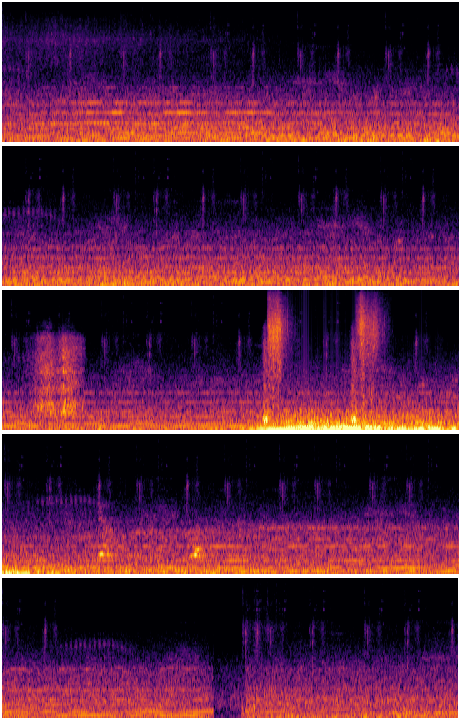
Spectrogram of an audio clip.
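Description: Footsteps crunch steadily on dry ground.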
